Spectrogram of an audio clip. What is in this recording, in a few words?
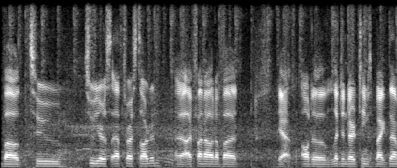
mystery voice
